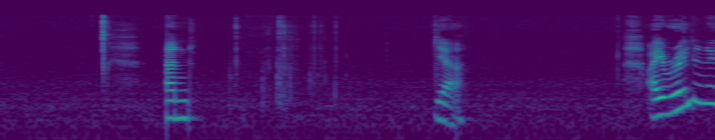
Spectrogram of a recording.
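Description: A young woman speaks close to a microphone in short, hesitant bursts.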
